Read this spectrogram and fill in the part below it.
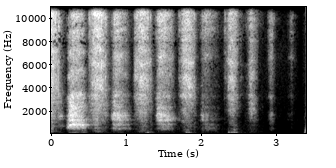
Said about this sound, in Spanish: Le llaman la respiración de fuego los yogis estás en yoga y estás... Y puedes estar desnudo en la nieve y entrar en calor.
